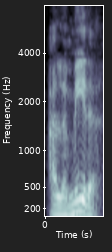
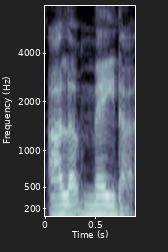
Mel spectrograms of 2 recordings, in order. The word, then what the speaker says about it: Alameda: An example was the way they said Alameda, which is the present pronunciation of the city, but back in the day, it was pronounced Alameda.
